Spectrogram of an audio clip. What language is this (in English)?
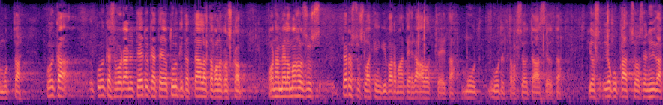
Finnish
